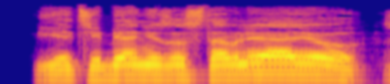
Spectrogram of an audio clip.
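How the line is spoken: Shouting. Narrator (Russian): закричал я

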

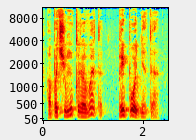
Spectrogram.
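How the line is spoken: Timid question. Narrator (Russian): робко спросила

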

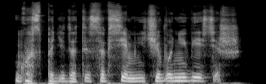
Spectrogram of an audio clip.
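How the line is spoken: Mutter. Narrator (Russian): Пробормотал он

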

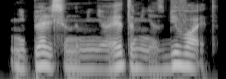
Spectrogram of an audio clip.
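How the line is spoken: Through gritted teeth. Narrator (Russian): сказал сквозь зубы

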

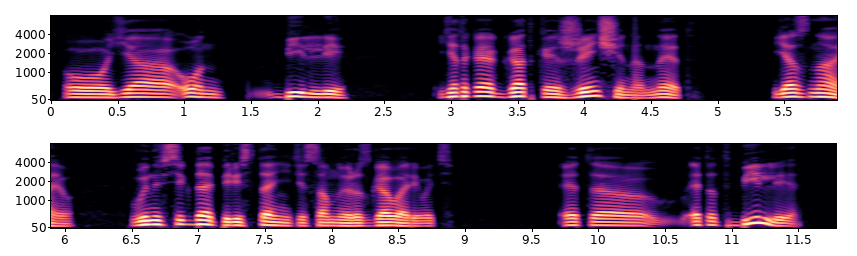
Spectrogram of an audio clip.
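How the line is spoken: Stammering. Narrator (Russian): начал он, запинаясь

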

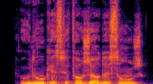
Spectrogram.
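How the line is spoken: Exclaiming. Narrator (French): s'écriait-il

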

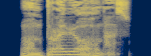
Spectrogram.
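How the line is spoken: Mercenary's strained wheeze. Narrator (Russian): С трудом прохрипел сидящий на коленях подле Соболева наемник

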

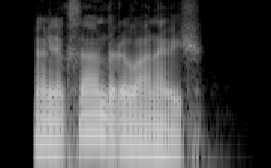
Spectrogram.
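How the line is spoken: Grumbling mutter. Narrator (Russian): буркнул он

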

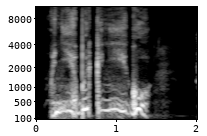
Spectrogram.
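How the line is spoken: Whispered. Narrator (Russian): Шепотом сообщил я

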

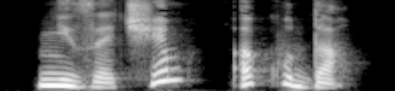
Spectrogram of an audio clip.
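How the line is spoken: Stern correction. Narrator (Russian): строго поправил

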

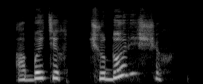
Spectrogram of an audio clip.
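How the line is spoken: Confused repeating. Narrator (Russian): растерянно повторила Ириска

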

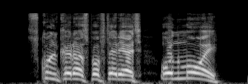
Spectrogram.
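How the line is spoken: Piercing shout. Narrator (Russian): закричал он пронзительно

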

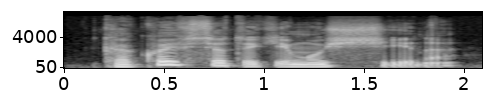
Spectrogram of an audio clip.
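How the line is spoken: Dreamy sigh. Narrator (Russian): невпопад вздохнула Полина

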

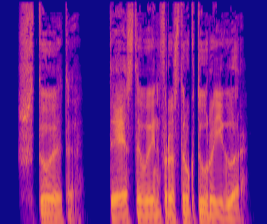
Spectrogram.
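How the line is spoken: Snorting. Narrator (Russian): фыркнул Юра

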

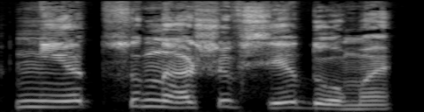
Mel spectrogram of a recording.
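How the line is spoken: Uncertain woman's voice. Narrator (Russian): сказала прекрасная преступница, но голос ее звучал как-то неуверенно

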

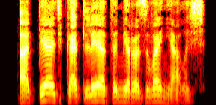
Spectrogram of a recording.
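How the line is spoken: Old man's good-natured grumble. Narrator (Russian): проворчал беззлобно старик

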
